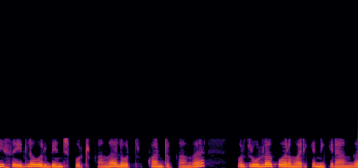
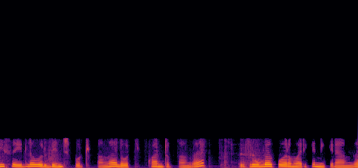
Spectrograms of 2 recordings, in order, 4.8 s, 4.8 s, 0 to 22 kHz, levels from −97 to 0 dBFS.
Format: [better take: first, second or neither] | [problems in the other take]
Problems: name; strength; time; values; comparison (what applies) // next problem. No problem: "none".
first | noise reduction (neural mask model RNNoise)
